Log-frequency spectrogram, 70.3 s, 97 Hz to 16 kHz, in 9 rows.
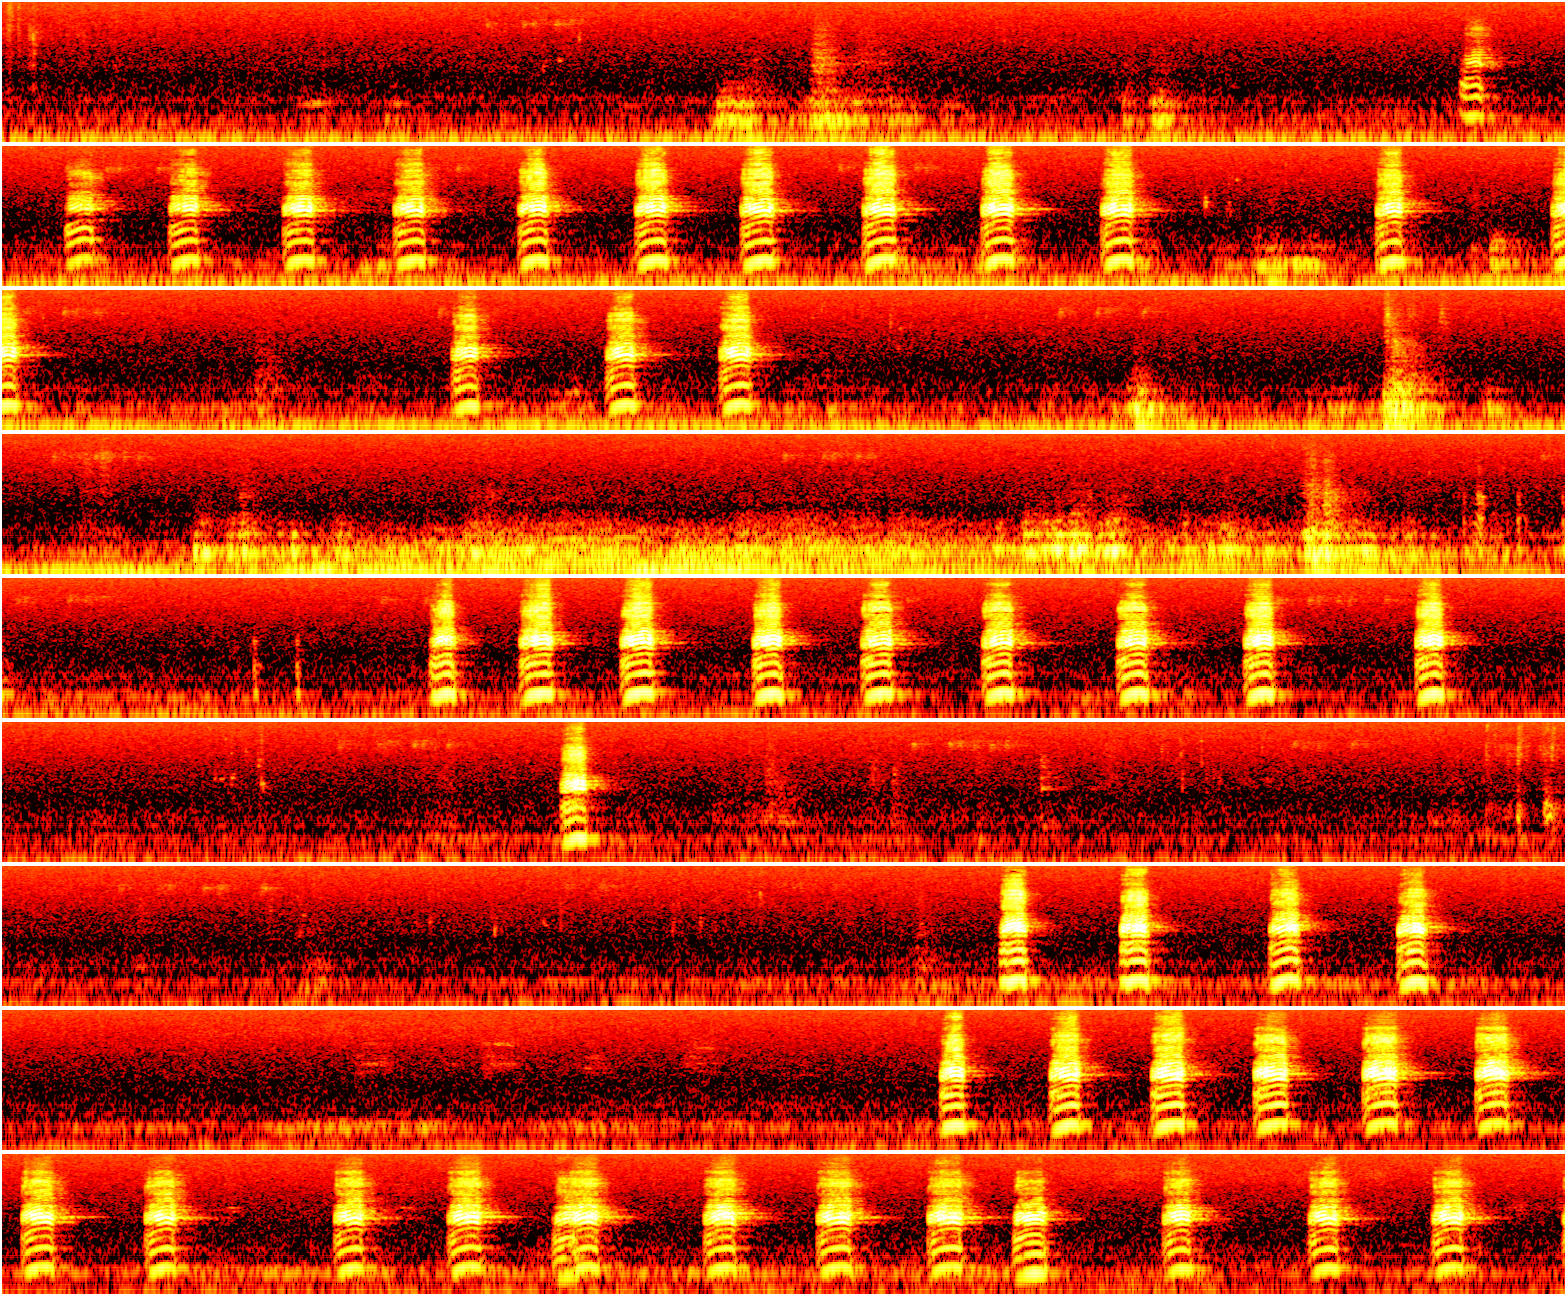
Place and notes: Honey has become extremely broody and we have had to pop some fake eggs into the duck house to encourage her to lay in there rather than in her secret nests all over the garden from which it is much harder to retrieve the actual, edible eggs. So there are fake eggs in the duck house, and then she and Pretzel usually lay 2 in there overnight. Come morning, Honey can be found clucking over the "clutch" very protectively, so I decided to record her inside the duck house. I have left in the bit of handling noise as when I approached to put my recorder gently in the corner, she made an amazing warning noise - very huffy and puffy - which I have never heard before. If I cut out the handling noise, the intrusion on her space and subsequent protective warning sound would be lost, and I think they are brilliant little sonic insights into duck behaviour.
